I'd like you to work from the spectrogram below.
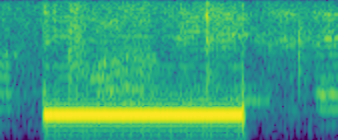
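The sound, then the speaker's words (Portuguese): Telephone ringback tone heard while a call is being placed: a single steady mid-pitched beep lasting about one second, loud and clean, then near silence. “Eu tô tentando ligar aqui pro meu cliente”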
